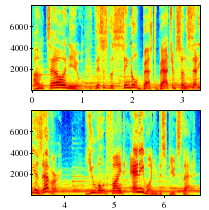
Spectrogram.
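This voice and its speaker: A man's voice: high-pitched, big pitch swings, normal speed. A man playing a pushy, wheedling fruit merchant with an emphatic sales manner in a video game. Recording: game music behind the voice.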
